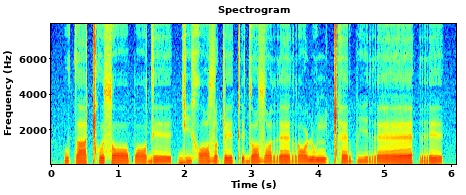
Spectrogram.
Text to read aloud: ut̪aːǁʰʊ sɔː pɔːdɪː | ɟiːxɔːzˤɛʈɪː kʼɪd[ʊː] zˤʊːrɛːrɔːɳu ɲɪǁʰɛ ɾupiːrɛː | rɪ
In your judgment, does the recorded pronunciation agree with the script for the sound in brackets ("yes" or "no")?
yes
